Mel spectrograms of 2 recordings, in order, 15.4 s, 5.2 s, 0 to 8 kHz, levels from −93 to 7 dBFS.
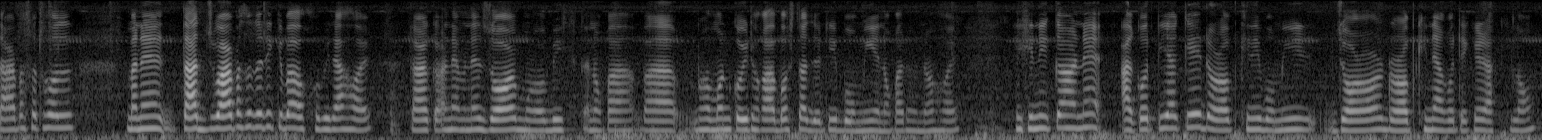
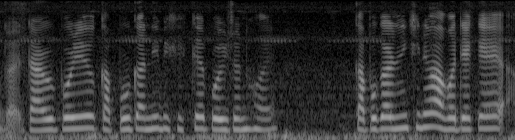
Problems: background sounds at intervals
